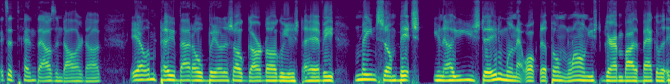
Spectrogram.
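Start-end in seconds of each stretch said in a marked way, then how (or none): 1.9-10.1 put-on suburban fake-country cowboy drawl. Mocking a suburban guy from Riverside who talks like a rancher: imitating a suburban fake-country drawl. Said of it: "talking like this".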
